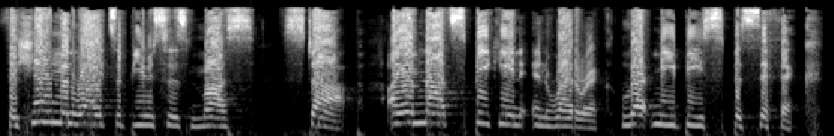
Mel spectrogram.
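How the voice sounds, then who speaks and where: Woman giving a forceful accusatory public comment. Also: a little high, takes it slowly, rough recording. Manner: forceful, accusatory, repetitive rhetoric. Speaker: public commenter at county meeting. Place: county board meeting room.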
